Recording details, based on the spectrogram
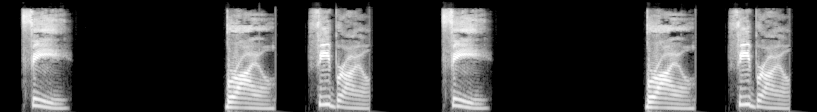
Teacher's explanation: fee brile febrile fee brile febrile In US, stress f e b and keep rile light. In UK, fee is emphasized.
